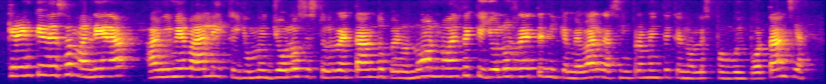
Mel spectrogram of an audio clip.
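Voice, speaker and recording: Animated Mexican woman, high voice. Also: roomy sound. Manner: animated, swoops high when retelling scenes. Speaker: live-stream host. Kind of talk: casual storytelling to viewers.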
